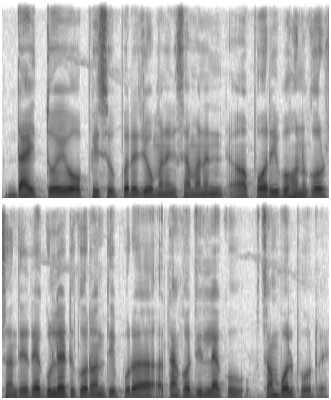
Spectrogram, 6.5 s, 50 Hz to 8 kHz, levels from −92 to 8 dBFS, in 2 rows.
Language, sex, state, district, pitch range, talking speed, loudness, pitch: Odia, male, Odisha, Sambalpur, 115-125 Hz, 145 wpm, -18 LUFS, 120 Hz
